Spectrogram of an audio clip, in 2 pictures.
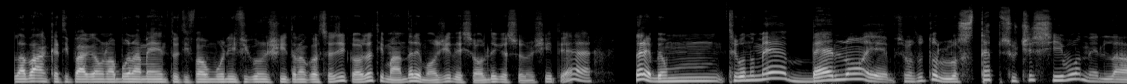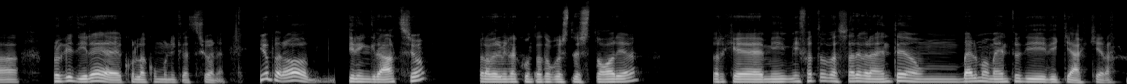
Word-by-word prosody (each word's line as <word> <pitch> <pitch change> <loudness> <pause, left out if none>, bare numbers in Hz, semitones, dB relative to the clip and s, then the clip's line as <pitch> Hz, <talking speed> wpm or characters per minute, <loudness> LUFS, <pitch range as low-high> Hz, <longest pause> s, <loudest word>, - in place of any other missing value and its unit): la 130 -1 +4
banca 135 -2 +2
ti 125 - -7
paga 120 +1 +3
un 120 0 0
abbonamento, 120 -1 +1
ti 110 0 -8
fa 120 +3 -1
un 115 0 +2
bonifico, 120 0 -1
un'uscita, 120 -1 -2
una 115 0 0
qualsiasi 125 +9 -1
cosa, 140 +5 +1
ti - - -6
manda 110 +4 -1
l'emoji 105 -1 0
dei 110 -4 -2
soldi 100 +5 -2
che 115 -2 -3
sono 95 -3 -7
usciti. 125 +7 -7
Eh 210 - -2 0.4
sarebbe 175 -12 +4
un 145 +1 +1 0.5
mhmm, - - -10
secondo 185 +2 0
me 270 +6 +1
bello 195 - +1
e 130 - 0
soprattutto 165 +9 -3
lo 130 -6 0
step 210 +11 -5
successivo 195 - -4
nella 120 - -3 0.3
progredire 145 -6 +4
con 115 - -7
la 110 -1 +1
comunicazione. 110 -3 -6 0.4
Io 260 - +1
però, 180 -5 +5
mhmm, 100 - -9 0.3
ti 140 - +1
ringrazio 130 - +2 0.4
per 130 - 0
avermi 120 0 +4
raccontato 120 -1 -1
queste 120 0 -1
storie, 125 - +2 0.7
perché 120 -1 +3
mi 125 +1 +1
mi 130 - -4
hai - - -2
fatto 160 +2 -4
passare 145 0 +1
veramente 130 +4 +3
un 120 -4 -1
bel 140 +2 +4
momento 130 -1 0
di 125 -2 +2
di 115 -1 -1
chiacchiera. 100 +1 -2
125 Hz, 165 wpm, -23 LUFS, 120-150 Hz, 0.7 s, però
